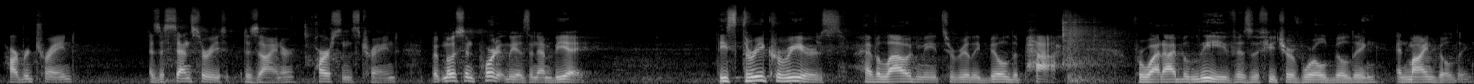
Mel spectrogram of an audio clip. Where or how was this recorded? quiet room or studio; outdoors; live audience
live audience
